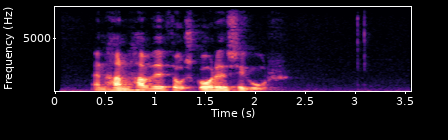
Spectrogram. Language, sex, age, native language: Icelandic, male, 30-39, Icelandic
